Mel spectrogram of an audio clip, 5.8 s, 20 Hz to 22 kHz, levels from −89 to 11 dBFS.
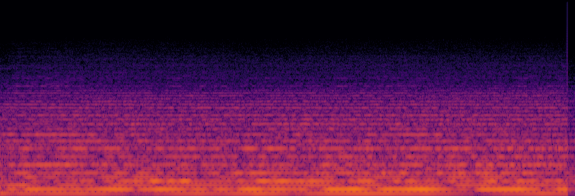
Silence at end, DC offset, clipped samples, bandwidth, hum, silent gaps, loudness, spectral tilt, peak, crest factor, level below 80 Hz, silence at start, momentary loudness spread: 0 s; under 0.1%; under 0.1%; 6.6 kHz; none; none; -26 LUFS; -9 dB/octave; -14 dBFS; 12 dB; -38 dBFS; 0 s; 4 LU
